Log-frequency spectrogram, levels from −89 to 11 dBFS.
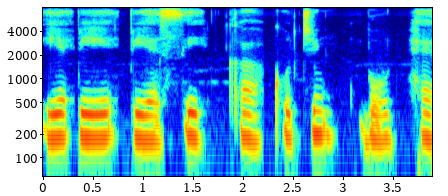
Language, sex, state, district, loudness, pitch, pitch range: Hindi, female, Uttar Pradesh, Hamirpur, -15 LUFS, 180 Hz, 175-185 Hz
